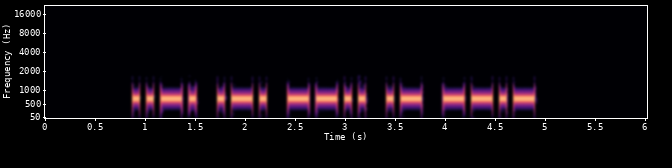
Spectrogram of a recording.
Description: Morse code, heard as a keyed tone, about 17 wpm, 700 Hz. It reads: FRZAQ
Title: Code Groups - 5 Letters - 17wpm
